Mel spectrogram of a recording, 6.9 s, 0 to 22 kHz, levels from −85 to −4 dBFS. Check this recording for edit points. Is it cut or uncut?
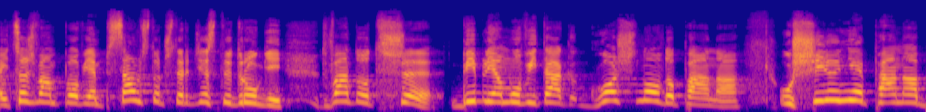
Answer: cut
